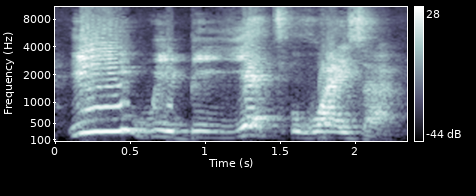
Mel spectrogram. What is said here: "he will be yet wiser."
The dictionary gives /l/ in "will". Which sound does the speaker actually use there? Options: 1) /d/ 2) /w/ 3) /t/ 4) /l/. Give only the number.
4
